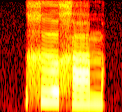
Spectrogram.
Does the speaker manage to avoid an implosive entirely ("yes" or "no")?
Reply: yes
